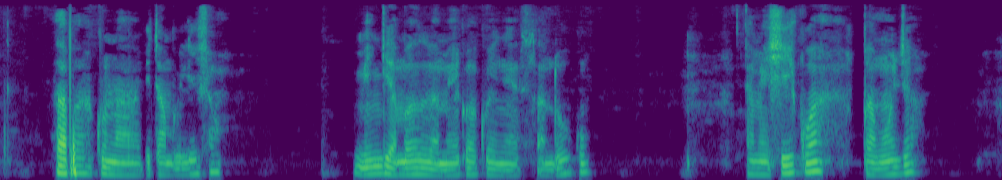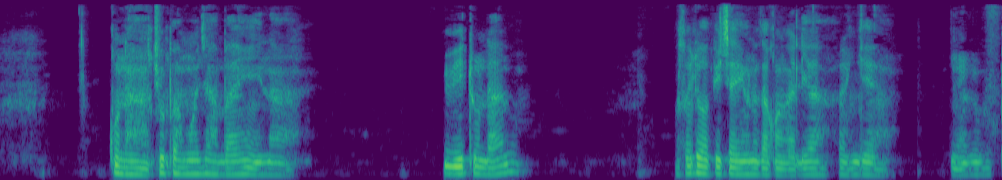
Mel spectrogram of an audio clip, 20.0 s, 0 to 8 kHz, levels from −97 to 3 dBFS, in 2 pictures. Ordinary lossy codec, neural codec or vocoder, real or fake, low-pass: MP3, 48 kbps; none; real; 7.2 kHz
